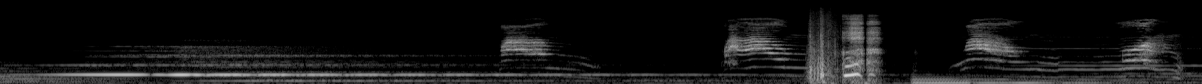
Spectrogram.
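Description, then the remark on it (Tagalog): A cat growls low and steadily for several seconds as a bottle is reached for, then breaks into a series of loud, drawn-out yowls, with a short harsh burst partway through. No one speaks. “Nangabutin ko ang botelya, umungol ang pusa.”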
